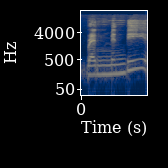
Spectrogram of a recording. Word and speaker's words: renminbi: And when it comes to currency status, I guess my question is, where does the Chinese currency, the renminbi, is that the right pronunciation, right? – Yep.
